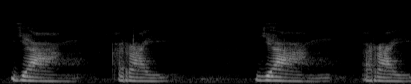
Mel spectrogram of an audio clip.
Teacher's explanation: อย่าง low tone ไร mid tone อย่างไร how.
